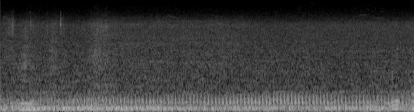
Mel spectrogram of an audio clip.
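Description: A steady low engine rumble, like a motor vehicle running nearby.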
